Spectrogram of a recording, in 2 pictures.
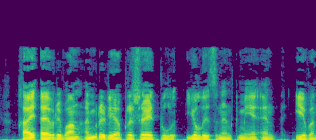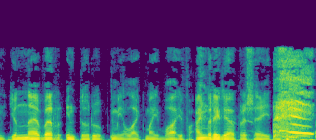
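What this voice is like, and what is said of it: Speaks with a foreign accent. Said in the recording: “I just love your accent.”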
